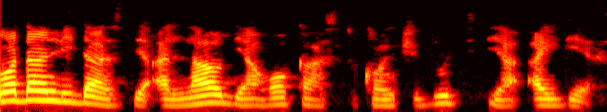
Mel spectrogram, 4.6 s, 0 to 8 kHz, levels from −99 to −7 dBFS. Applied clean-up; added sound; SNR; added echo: none; none; none; none.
